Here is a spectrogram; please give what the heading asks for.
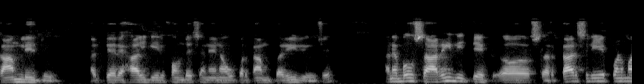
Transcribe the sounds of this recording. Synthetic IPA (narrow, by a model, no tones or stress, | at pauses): kamlid̪ʱũ | ət̪jaɾeɦalɡiɾfʰaw̃ɳɖeʃənenaupəɾkamkəɾiɾəjũt͡ʃʰe | ənebəusaɾiɾit̪esəɾkaɾʃɾiepəɳma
